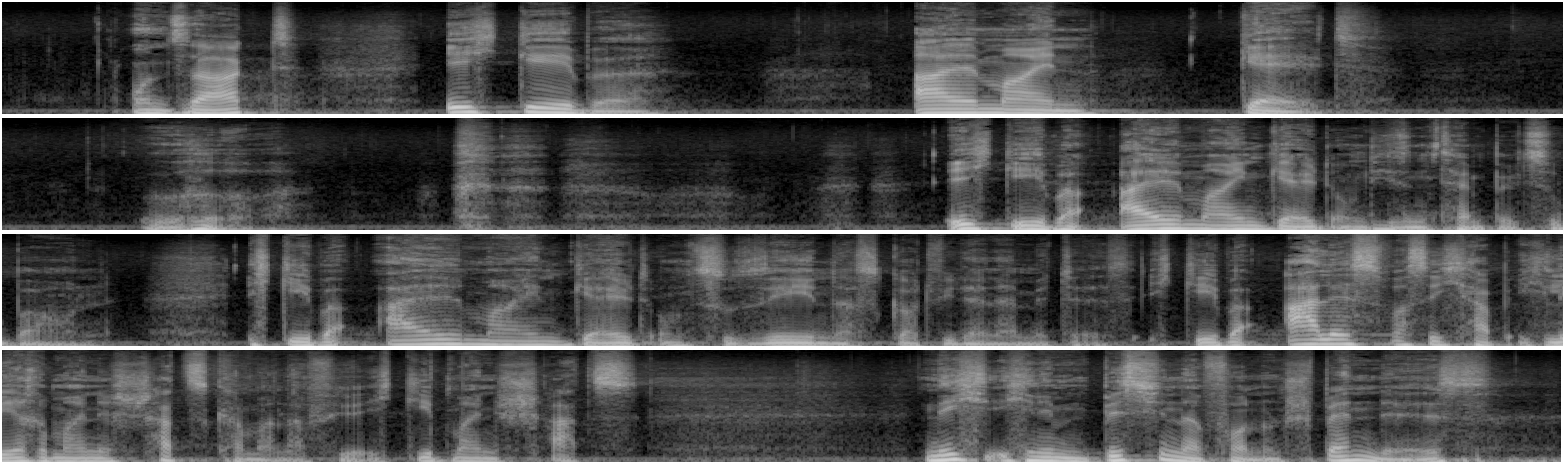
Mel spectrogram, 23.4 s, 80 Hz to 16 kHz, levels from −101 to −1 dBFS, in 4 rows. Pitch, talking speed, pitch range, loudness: 115 Hz, 145 wpm, 100-130 Hz, -30 LUFS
